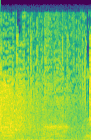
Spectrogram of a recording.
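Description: Loud, blasting rumble from grenade explosions in the Black Mesa shooter game, a dense booming burst filling the short moment with no gap.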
